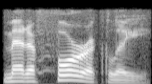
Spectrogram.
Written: metaphorically

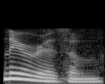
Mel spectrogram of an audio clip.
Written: lyrism

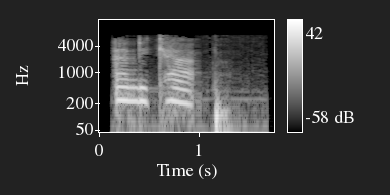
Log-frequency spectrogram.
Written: Andy Capp

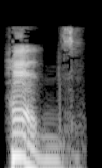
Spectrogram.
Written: heads

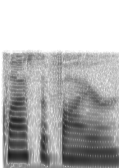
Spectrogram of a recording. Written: classifier

